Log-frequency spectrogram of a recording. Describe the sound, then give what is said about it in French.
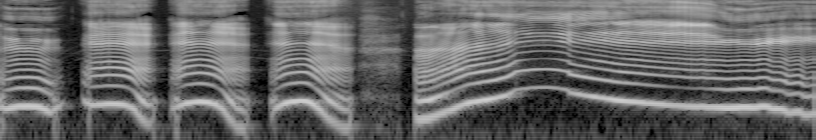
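During a voice exercise, a voice mimics a witch's crying: four short, arching sobbing wails, then one long quavering cry that swoops up and slowly falls. It is loud and high-pitched, with no words. “On va rajouter à ça ce qu'on a vu également dans des sessions précédentes, c'est le pleur. C'est-à-dire que la sorcière, elle a un peu ce côté-là.”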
